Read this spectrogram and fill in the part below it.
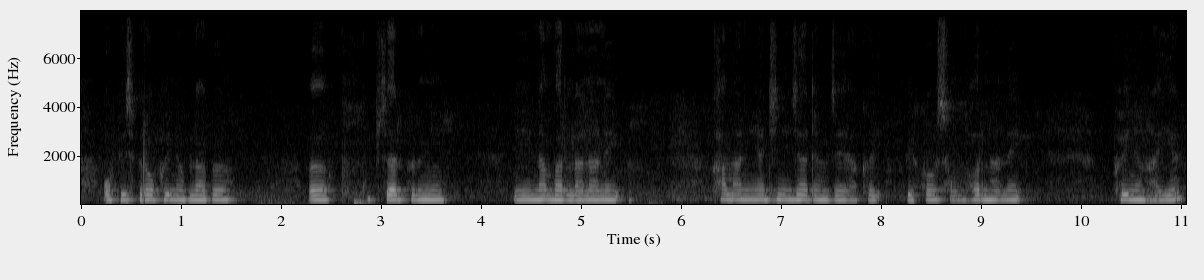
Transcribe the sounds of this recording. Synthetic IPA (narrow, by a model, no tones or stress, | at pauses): opʰisbɾawpʰɯjnɯblabɯ | kʰupsaɾpʰɯɾni | nambaɾlananɯj | kʰamanijadinizadɯŋzajakʰɯjbekʰɔwsɔŋɦɔɾnanɯj | pʰɯjnɯŋɦajɯ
